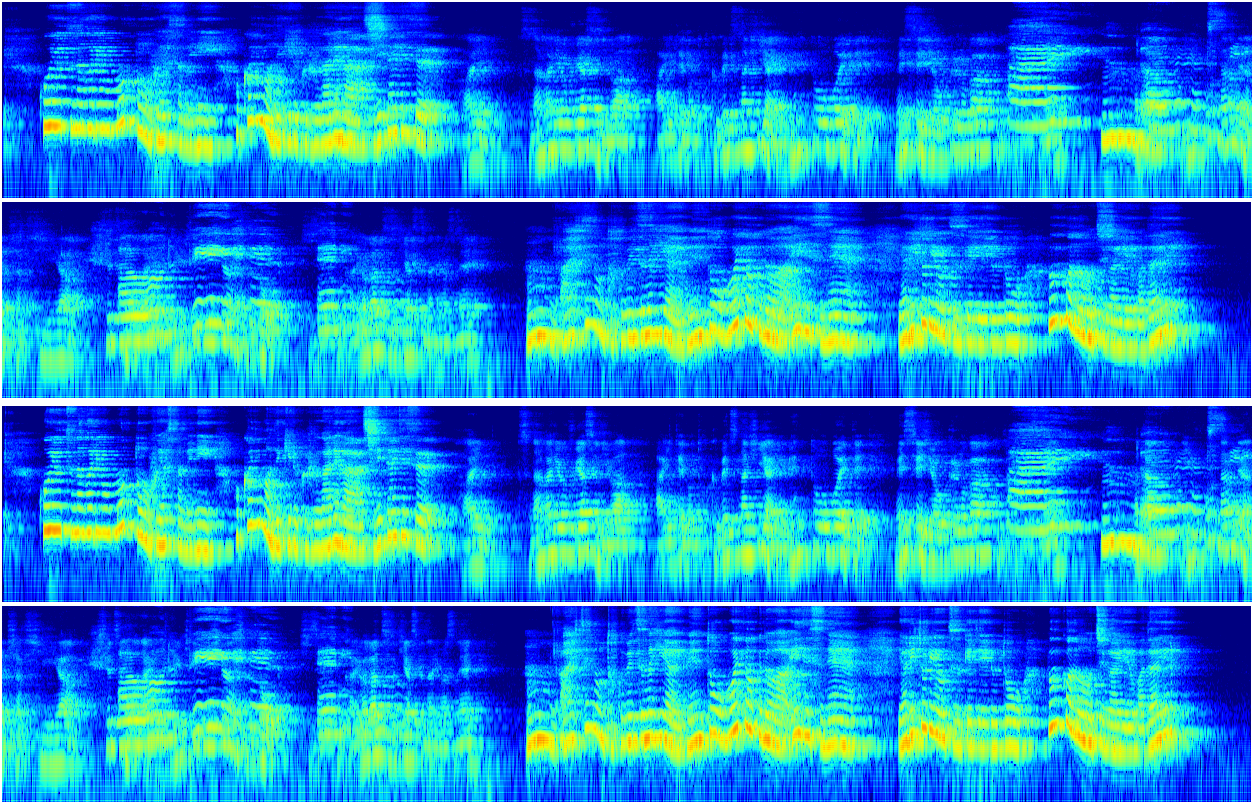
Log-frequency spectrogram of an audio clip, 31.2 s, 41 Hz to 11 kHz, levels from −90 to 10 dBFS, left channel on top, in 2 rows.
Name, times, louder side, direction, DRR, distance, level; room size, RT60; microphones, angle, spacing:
voice 1, 0.1-5.4 13.7-14.3 22.2-30.3, right 1 dB, 75° right, 0 dB, 2.5 m, -27 dB
voice 2, 5.7-6.1 6.4-13.3 14.1-19.1 19.4-21.6, right 2 dB, 50° right, 0 dB, 7.1 m, -40 dB
sound 1, 12.6-13.9 14.2-16.1 16.4-16.5 16.7-19.1 19.6-20.8 21.7-21.8, right 1 dB, 10° right, 1.5 m, -37 dB
25.5 x 15.0 x 8.0 m, 1.0 s
head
